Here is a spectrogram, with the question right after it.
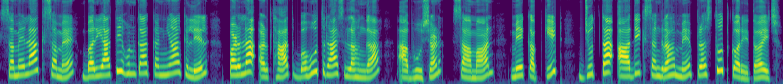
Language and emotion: Maithili, neutral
